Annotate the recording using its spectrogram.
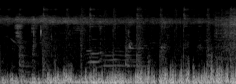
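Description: Wind buffeting the microphone on an open boat, a rough, uneven low rumble.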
